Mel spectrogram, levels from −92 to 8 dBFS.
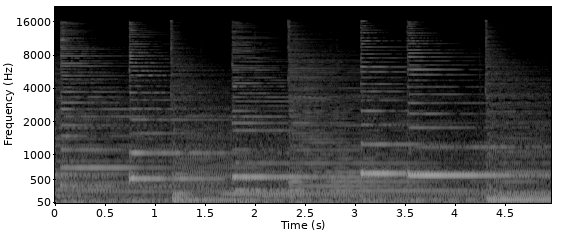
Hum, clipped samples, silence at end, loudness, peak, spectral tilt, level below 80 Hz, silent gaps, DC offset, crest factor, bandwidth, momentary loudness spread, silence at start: none; under 0.1%; 0 s; -40 LUFS; -26 dBFS; -5 dB/octave; -52 dBFS; none; under 0.1%; 14 dB; 16.5 kHz; 7 LU; 0 s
